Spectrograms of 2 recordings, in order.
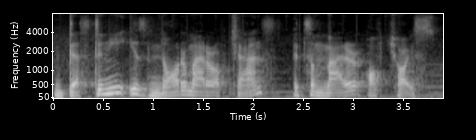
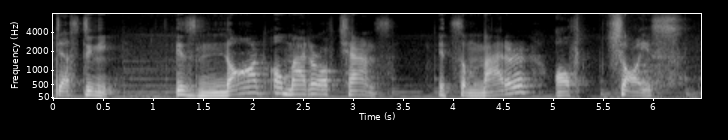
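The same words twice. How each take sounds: First: It is read plainly without strong word emphasis. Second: Destiny, not and choice are strongly emphasized.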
